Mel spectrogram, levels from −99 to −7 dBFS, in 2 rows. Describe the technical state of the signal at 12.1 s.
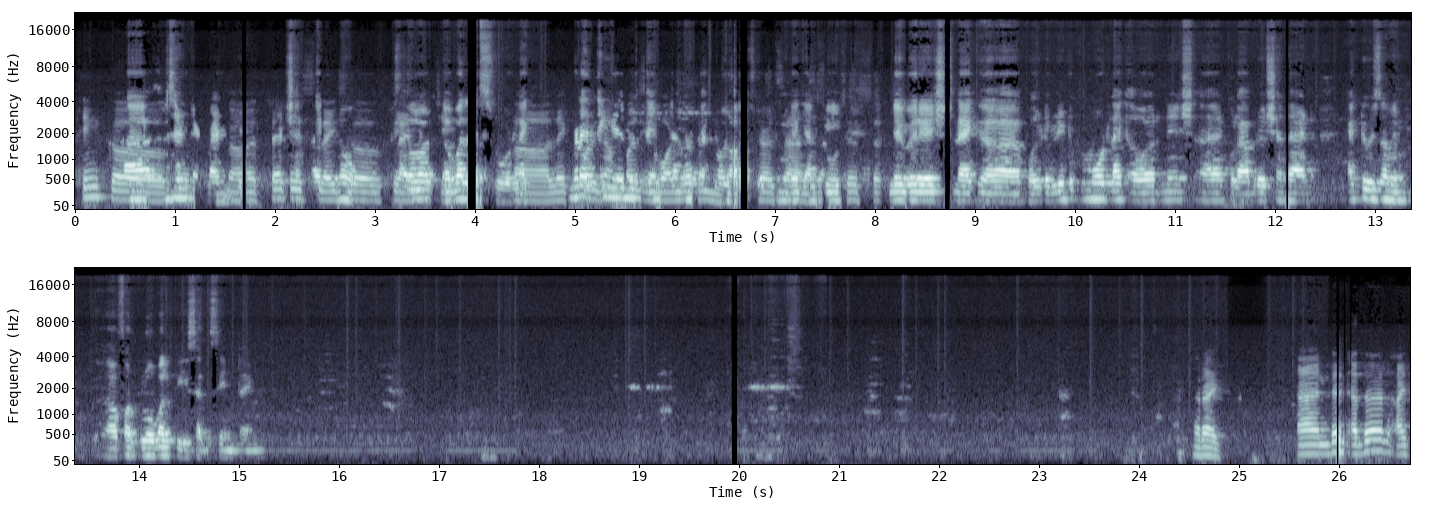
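At 12.1 s the speech cuts to silence until 12.16 s, a likely Bluetooth dropout: packets arrived late, were discarded, and playback resumed further along.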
